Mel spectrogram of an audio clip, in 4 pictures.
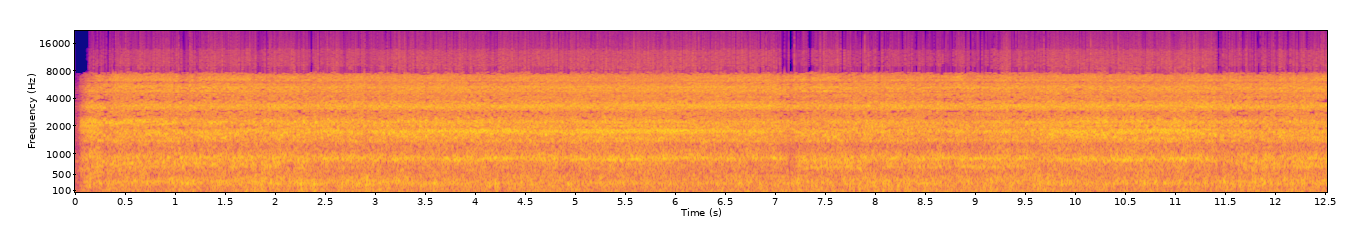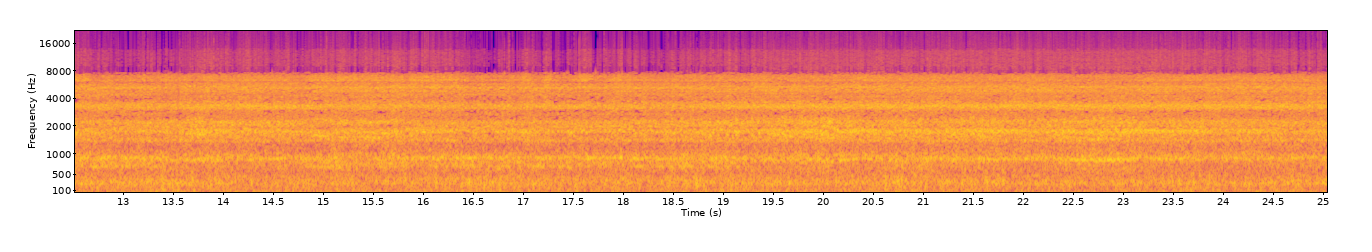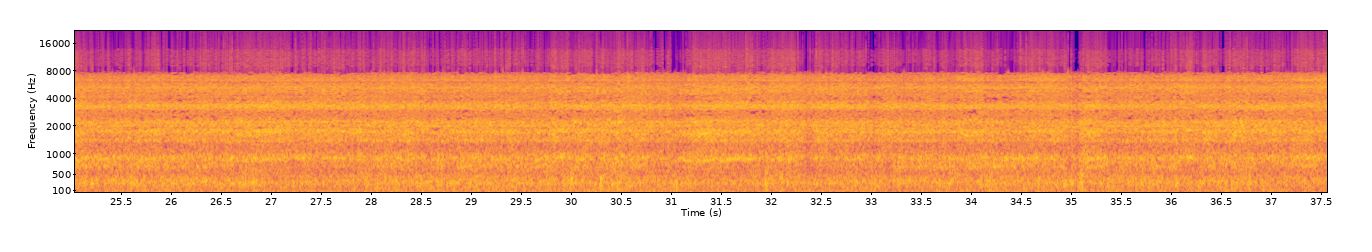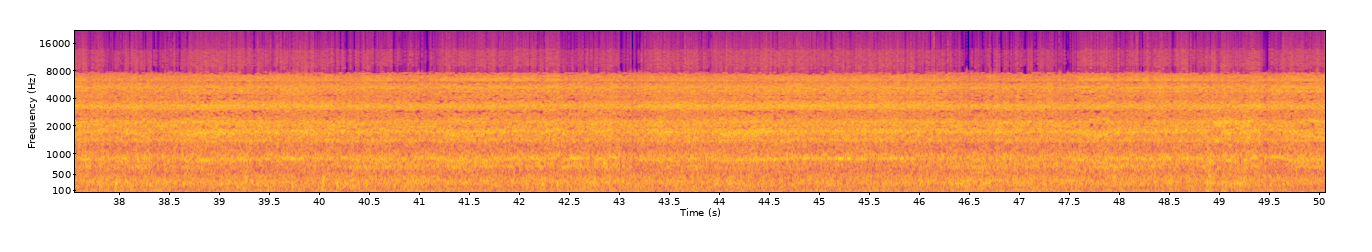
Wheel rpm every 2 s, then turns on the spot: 170, 220, 220, 230, 230, 210, 220, 220, 230, 230, 220, 220, 230, 230, 230, 230, 230, 230, 230, 230, 230, 230, 230, 230, 220.
none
